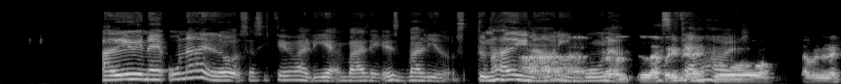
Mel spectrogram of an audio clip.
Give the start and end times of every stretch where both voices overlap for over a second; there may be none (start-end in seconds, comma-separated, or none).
5.2-7.5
